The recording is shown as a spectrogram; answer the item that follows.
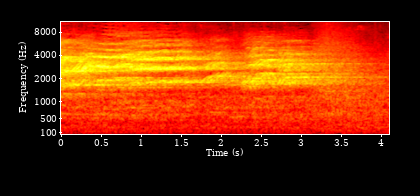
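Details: Captive belugas during a training session with the whole group taking part, Port of Nagoya Public Aquarium, Japan, 16 March 2024; dense, overlapping high harmonic squeals and chirps stream continuously, slowly fading toward the end.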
